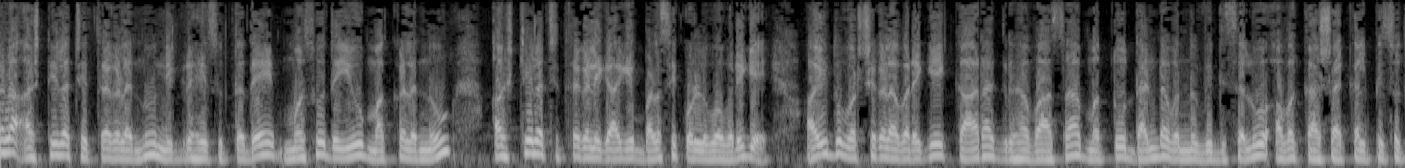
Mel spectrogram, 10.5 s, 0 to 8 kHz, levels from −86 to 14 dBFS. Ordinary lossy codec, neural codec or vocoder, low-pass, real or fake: none; none; none; real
